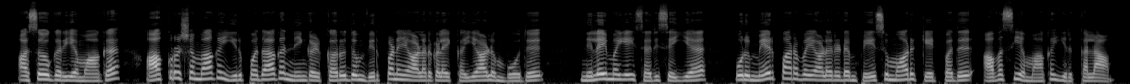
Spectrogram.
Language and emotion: Tamil, neutral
